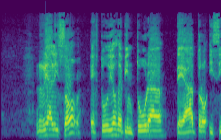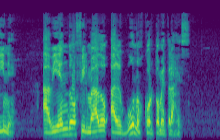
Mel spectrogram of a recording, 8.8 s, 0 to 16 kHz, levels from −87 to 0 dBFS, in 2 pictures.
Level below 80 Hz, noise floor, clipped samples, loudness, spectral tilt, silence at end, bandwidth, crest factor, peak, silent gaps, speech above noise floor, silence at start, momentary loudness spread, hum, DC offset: -62 dBFS; -59 dBFS; under 0.1%; -12 LUFS; -3 dB/octave; 0.65 s; 11.5 kHz; 14 dB; 0 dBFS; none; 47 dB; 0.75 s; 8 LU; none; under 0.1%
